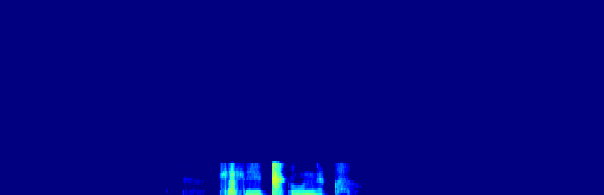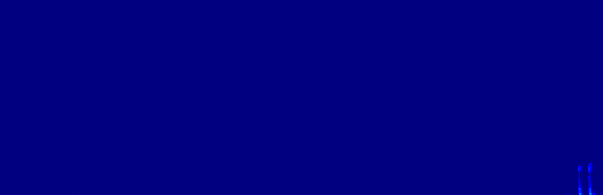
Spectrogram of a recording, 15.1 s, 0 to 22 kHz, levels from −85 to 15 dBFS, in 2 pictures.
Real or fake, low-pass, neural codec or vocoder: real; 3.6 kHz; none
